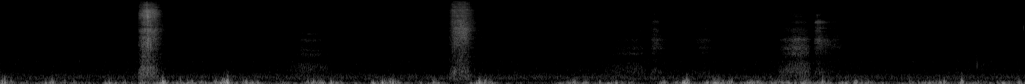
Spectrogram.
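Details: Sneezing after a cold shower, cold air and a sudden temperature drop, with allergies also present: two sharp sneezes over faint room noise, then softer snorting and sniffing bursts.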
